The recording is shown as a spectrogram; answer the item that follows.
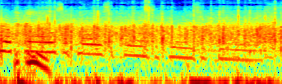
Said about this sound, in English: applause. Which, fucking long ass clapping.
